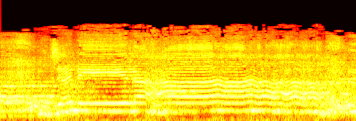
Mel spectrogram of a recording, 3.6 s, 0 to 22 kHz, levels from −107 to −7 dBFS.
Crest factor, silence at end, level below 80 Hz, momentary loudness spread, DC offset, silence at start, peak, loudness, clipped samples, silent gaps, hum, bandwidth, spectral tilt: 10 dB; 0 s; -44 dBFS; 1 LU; under 0.1%; 0 s; -2 dBFS; -11 LUFS; under 0.1%; none; none; 10.5 kHz; -3 dB/octave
